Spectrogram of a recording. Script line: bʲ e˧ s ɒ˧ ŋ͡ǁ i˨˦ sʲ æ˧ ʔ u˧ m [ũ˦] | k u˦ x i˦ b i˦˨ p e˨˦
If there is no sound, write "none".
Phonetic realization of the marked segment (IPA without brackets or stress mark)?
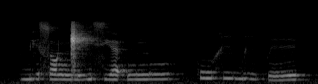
u˦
